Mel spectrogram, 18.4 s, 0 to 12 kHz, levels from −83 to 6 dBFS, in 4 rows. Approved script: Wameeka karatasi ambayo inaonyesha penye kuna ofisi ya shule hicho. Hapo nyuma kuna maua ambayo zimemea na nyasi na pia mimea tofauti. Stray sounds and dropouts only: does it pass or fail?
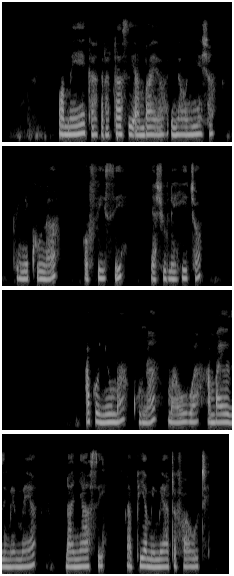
pass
